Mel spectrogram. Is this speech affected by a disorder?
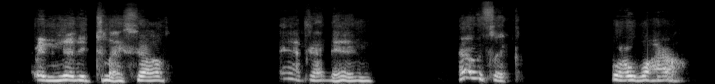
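Yes: Parkinson's disease; handwriting almost illegible, visible hand shaking.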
